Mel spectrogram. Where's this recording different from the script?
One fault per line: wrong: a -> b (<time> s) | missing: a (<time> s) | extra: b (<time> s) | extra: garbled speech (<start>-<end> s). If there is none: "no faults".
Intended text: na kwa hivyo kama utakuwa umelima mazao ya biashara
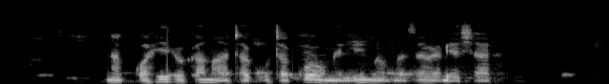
no faults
